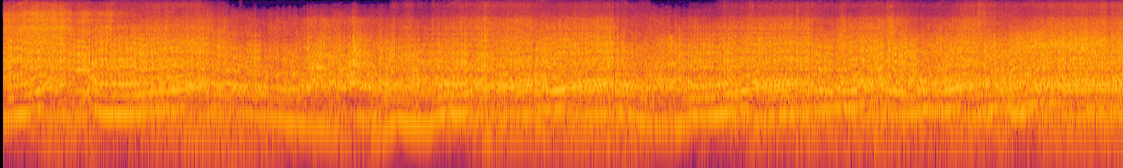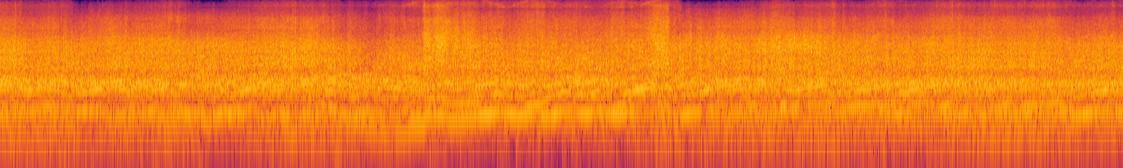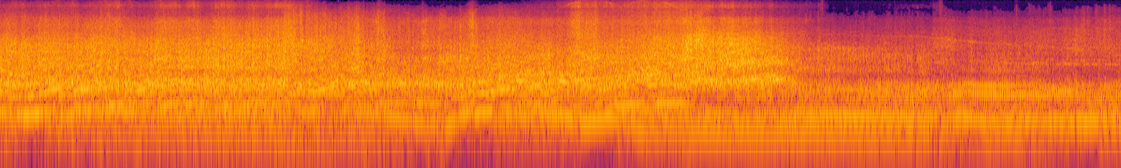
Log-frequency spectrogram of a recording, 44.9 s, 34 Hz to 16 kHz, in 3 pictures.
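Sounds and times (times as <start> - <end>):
car engines revving: 0.0 - 44.9.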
